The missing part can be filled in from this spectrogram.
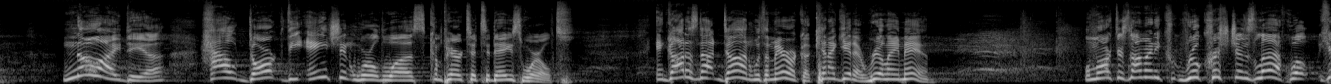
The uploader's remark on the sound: Oceans Church. Recorded from our 11am in person service in Meridian, Idaho.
